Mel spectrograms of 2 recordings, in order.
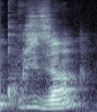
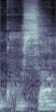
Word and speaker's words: cousin: Et il fallait répondre pour la première phrase, mon cousin, je m'apprêtais à dire mon coussin, mais oui, il n'y a qu'un S, hein, et un S entre deux voyelles se prononce Z, super.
